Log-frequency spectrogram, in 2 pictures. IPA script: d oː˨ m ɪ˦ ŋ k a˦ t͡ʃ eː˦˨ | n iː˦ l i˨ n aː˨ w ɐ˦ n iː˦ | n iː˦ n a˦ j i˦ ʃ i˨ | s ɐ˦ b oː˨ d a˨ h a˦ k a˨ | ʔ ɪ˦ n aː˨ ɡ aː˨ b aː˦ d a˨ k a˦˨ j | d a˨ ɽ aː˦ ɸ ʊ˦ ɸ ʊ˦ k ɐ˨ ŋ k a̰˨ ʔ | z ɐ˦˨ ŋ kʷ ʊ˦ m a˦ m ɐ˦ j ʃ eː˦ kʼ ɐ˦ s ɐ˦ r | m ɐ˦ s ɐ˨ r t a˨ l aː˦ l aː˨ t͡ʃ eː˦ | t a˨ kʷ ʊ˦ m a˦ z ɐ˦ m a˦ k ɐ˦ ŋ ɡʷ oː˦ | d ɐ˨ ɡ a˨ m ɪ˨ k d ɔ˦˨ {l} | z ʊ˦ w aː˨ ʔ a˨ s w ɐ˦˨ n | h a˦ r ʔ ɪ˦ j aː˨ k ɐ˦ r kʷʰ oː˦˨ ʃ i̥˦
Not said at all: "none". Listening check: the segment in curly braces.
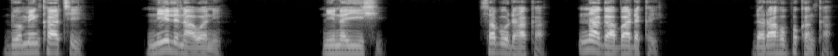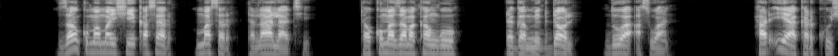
l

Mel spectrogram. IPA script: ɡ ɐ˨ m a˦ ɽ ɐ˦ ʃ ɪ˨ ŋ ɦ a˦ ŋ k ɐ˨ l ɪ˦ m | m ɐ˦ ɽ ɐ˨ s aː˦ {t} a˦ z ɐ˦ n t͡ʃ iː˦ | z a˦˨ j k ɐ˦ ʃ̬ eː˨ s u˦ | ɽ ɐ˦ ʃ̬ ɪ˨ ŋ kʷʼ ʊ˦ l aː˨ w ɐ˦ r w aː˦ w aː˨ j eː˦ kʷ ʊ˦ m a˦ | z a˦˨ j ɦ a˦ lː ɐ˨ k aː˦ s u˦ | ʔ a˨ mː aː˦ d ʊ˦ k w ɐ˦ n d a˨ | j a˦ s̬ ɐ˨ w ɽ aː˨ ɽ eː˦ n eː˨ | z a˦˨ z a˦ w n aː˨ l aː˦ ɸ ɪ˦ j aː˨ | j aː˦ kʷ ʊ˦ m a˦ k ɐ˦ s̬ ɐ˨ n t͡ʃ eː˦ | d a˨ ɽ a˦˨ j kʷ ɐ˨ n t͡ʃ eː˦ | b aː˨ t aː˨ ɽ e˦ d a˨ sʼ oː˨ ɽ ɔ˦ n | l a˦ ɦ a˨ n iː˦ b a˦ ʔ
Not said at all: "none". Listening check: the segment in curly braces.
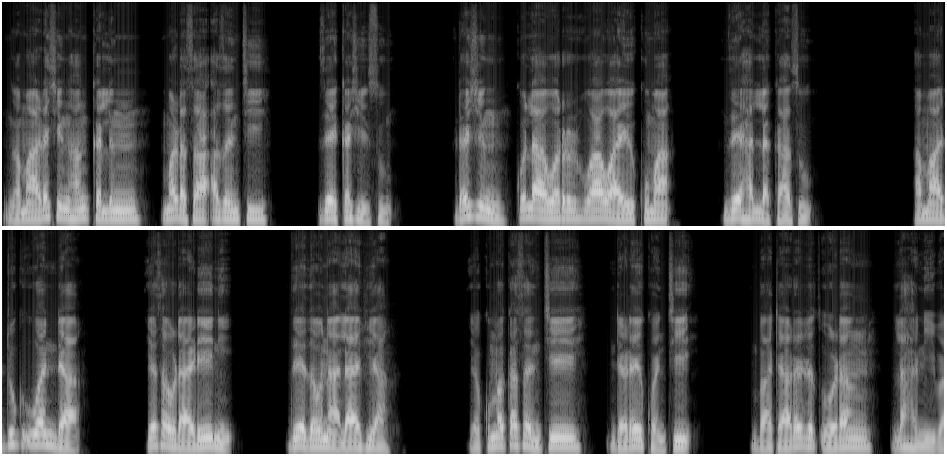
ʔ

